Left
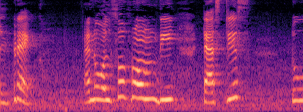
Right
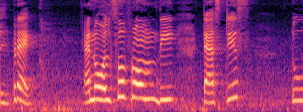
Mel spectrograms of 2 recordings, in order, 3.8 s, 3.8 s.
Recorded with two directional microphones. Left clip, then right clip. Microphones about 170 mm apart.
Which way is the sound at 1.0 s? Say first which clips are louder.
Right 8 dB; 65° right (ahead or behind).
